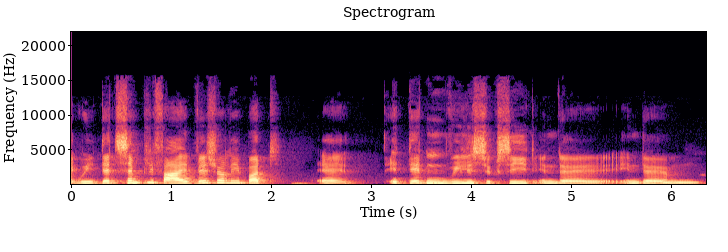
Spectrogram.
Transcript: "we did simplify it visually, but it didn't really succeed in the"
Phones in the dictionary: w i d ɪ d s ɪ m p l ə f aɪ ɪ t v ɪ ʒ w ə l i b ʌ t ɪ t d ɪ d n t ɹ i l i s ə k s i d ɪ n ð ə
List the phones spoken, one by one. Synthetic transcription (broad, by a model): w i d ɪ d s ɪ m p l ə f aɪ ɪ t v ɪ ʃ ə l i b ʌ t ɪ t d ɪ d n t ɹ i l i s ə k s i d ɪ n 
